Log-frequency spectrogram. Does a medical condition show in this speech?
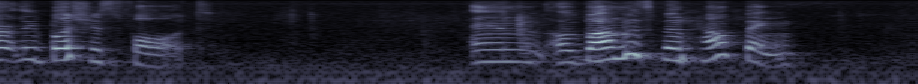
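Yes: cerebral palsy; walker, wheelchair for long distances; walks, sometimes becomes unable to walk.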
